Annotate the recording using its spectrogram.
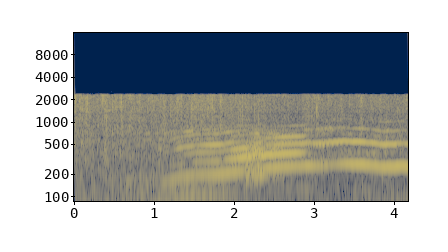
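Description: A long, drawn-out vocal shout that rises in pitch at the start, holds for about three seconds and then falls away, as on a ride down a water slide.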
